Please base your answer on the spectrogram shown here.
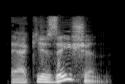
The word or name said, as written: accusation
